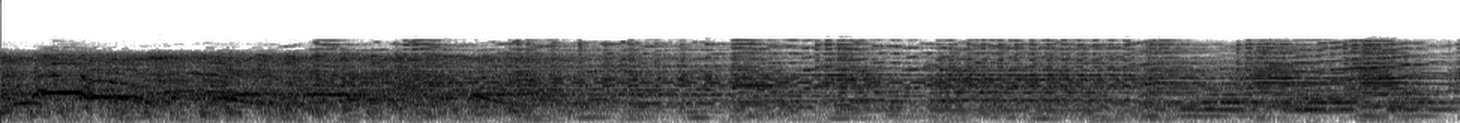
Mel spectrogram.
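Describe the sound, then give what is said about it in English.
A crowd of many voices shouting and yelling at once as they scatter for cover while the Lone Ranger's guns and the Dunbar gang's gunmen fire, loud and steady for the whole stretch, with a few voices rising above the general din. “Once again, the smoking guns of the Lone Ranger went into action as the crowd scattered for cover as the gun slicks of the Dunbar gang closed in for the kill.”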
